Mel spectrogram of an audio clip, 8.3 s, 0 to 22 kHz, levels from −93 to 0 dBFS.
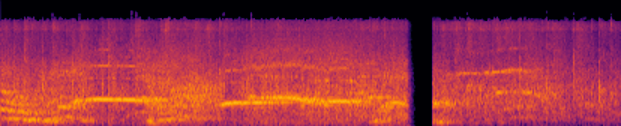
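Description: At about 5.41 s the sound breaks off, and what fills the gap until roughly 5.77 s is a smeared continuation of the last bit of audio, a buzzy, hissy tail that fades away. Around 210 ms of that stretch is plain silence. When the audio resumes, about 340 ms of material is simply gone. That pattern points to a long network dropout as the likely cause, with the receiver stretching out what it last had until packets started arriving again.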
